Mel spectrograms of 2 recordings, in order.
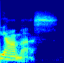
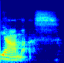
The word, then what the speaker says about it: llamas: In Spanish, a double L makes a Y sound. So if someone says, ¿Cómo te llamas?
